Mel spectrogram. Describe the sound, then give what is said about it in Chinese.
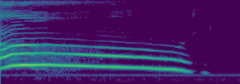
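A single drawn-out jackal howl, a clear, steady tone that slowly slides lower over about two seconds before cutting off, heard alone with no talking. “豺狼在嚎叫”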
